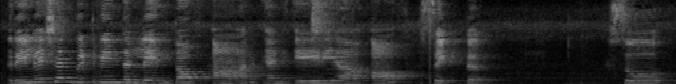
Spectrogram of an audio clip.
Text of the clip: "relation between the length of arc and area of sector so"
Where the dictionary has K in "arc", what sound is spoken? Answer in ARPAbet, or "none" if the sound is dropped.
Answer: none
